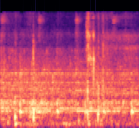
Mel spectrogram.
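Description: Faint handling noise: a few soft taps and rustles as foam squishy toys are picked out of a plastic basket, over a faint steady hum.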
